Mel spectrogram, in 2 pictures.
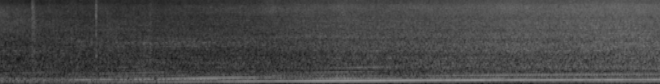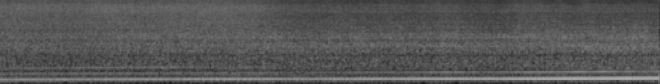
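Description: A car engine accelerates, its pitch rising steadily.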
